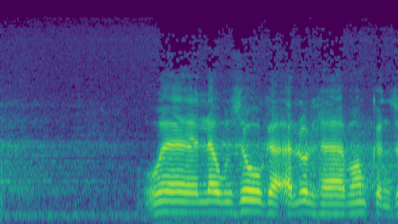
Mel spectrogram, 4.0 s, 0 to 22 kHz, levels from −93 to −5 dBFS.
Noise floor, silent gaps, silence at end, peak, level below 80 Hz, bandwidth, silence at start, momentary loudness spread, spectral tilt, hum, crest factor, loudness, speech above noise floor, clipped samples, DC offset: -50 dBFS; none; 0 s; -4 dBFS; -64 dBFS; 13.5 kHz; 0 s; 5 LU; -5.5 dB/octave; none; 16 dB; -18 LUFS; 31 dB; under 0.1%; under 0.1%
